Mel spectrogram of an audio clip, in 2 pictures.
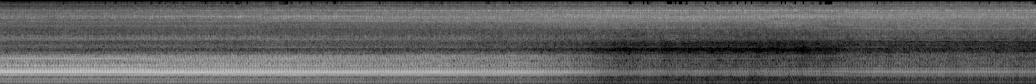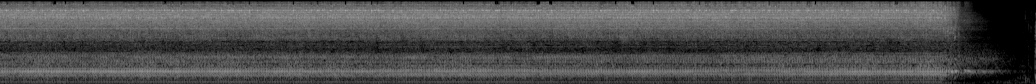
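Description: Astro AI cordless tire inflator pumping up a flat bike tire, a loud steady motorized drone with a constant pitch that runs for about twenty seconds and then cuts off abruptly.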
